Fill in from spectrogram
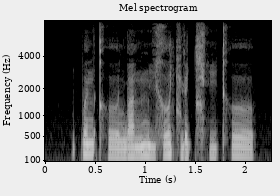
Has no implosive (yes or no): yes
